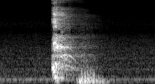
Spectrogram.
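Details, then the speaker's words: Demonstration of breath-stacking cough technique: multiple inhalations stacked against a closed glottis, then one forceful expiratory cough; faint room hum; simulated teaching example. "and then stacking that would be multiple inhalations on top of each other against that closed glottis and then expiration so again"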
